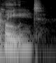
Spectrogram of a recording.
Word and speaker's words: haute: It's code HOAT20, and that's HAUTE, HOAT20. Hote. That's how you say it.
